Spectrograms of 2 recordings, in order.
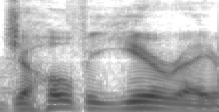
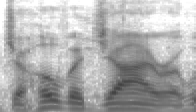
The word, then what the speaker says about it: Jehovah Jireh: You see, the providence of God, the Lord will provide, or Jehovah Yireh, or Jehovah Jireh, whichever pronunciation you desire.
